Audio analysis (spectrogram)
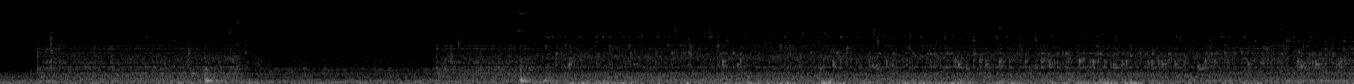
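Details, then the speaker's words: NuNet countertop ice maker with hot and cold water dispenser, making its first batch; soft trickling and dripping over a quiet pump hum as water fills the ice tray; a normal fill cycle. "yeah you can hear it filling up the ice tray or the little section that actually produces the ice"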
